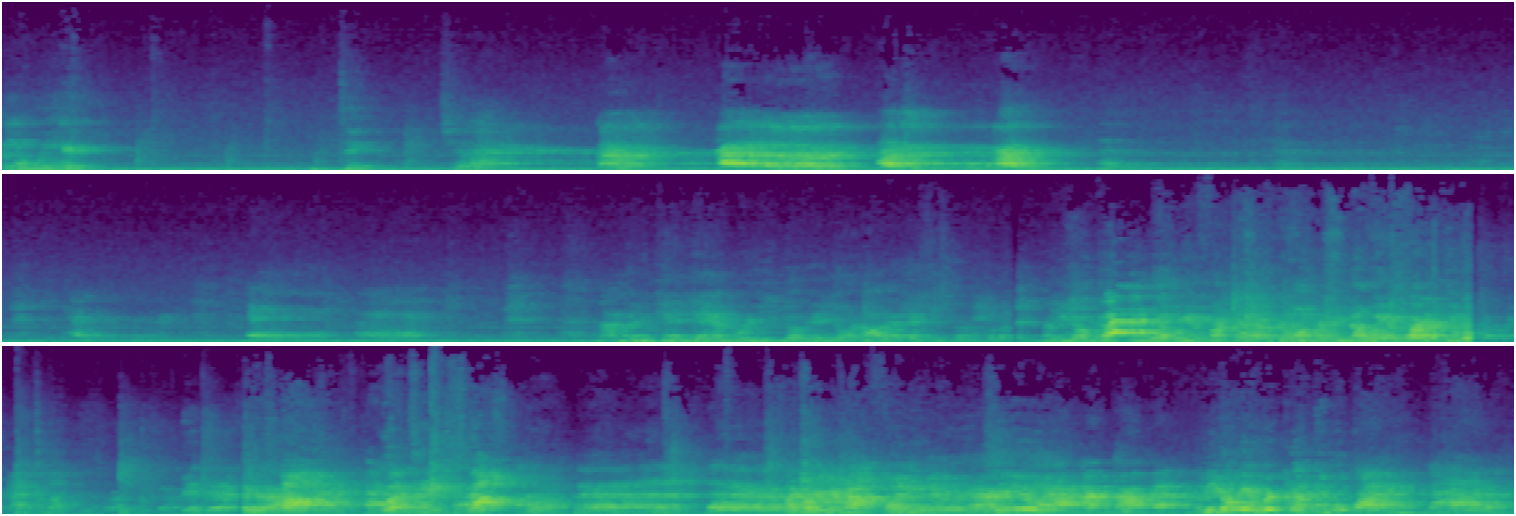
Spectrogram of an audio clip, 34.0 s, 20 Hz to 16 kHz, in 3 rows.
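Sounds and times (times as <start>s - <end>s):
person imitating a dog: 3.4s - 8.6s.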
